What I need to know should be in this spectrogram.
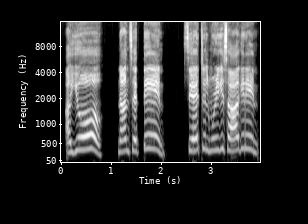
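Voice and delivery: high, loud cry for help from the mud; terrified shout as he sinks in quicksand; panicked shout. Acted. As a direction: yell desperately while sinking. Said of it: "என்று கத்தினான்".

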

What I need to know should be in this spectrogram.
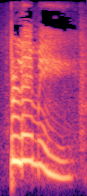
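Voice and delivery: high, loud gasp of amazement; a twin stunned at meeting Harry; amazed exclamation. Acted. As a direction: blurt it out, astonished.

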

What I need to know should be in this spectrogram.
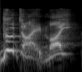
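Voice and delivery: high, hammed-up Aussie greeting; broad Australian accent. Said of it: "I put on a broad Australian accent".

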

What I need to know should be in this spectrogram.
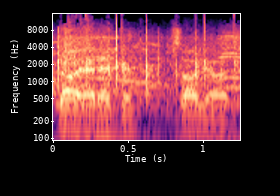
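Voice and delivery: loud call into the crowd noise; shouting over a crowd. Acted. Boss shouts to Edgar over the crowd. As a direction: push it over a roaring crowd.

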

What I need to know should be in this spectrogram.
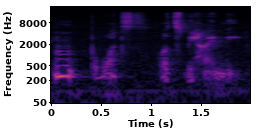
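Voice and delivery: hushed, wondering little voice; a small bee peeking over her shoulder; curious bee whispering. Acted. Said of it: "She's very curious".

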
